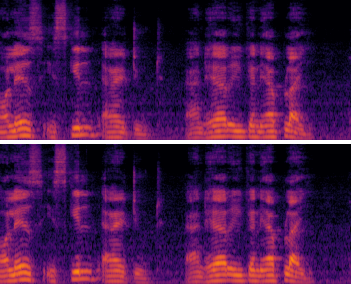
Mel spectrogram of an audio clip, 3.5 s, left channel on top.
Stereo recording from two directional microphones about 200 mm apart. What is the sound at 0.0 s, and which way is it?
Speech, 55° right (ahead or behind).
